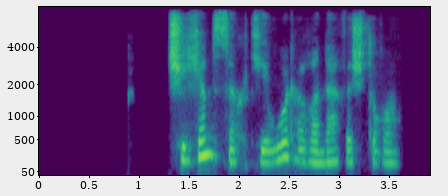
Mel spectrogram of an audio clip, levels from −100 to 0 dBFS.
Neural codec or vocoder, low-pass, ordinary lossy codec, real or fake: codec, 44.1 kHz, 2.6 kbps, DAC; 7.2 kHz; MP3, 64 kbps; fake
